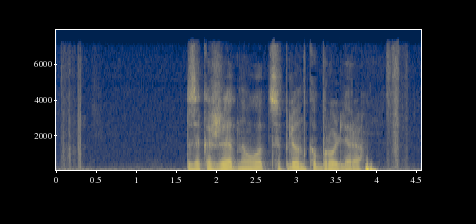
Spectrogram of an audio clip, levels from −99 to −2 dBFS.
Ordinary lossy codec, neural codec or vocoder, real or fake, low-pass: AAC, 32 kbps; none; real; 7.2 kHz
